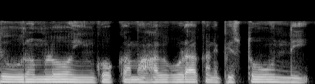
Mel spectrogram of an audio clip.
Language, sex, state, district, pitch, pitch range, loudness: Telugu, male, Telangana, Hyderabad, 110 Hz, 110-115 Hz, -15 LUFS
